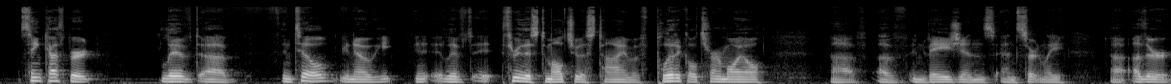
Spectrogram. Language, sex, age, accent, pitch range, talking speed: English, male, 40-59, American, 105-125 Hz, 130 wpm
